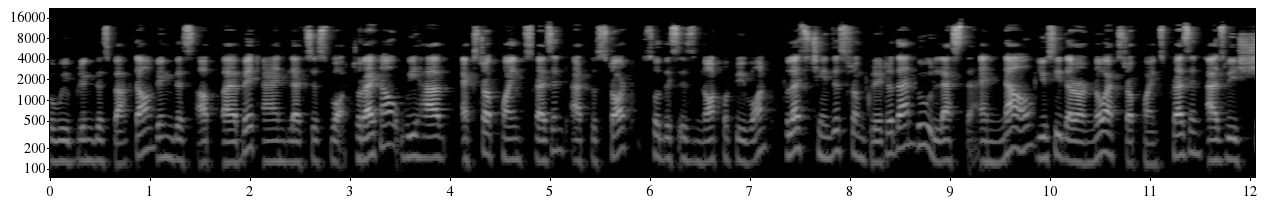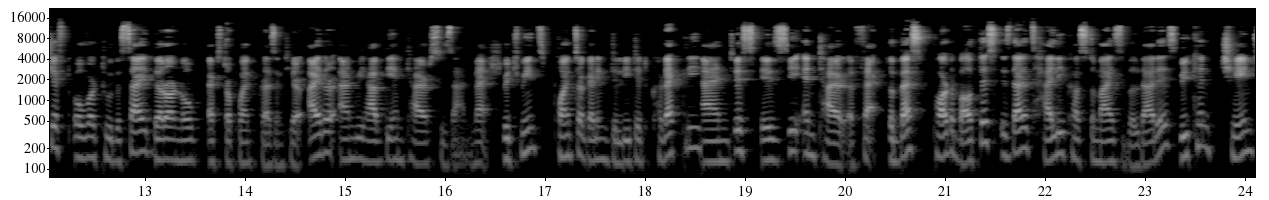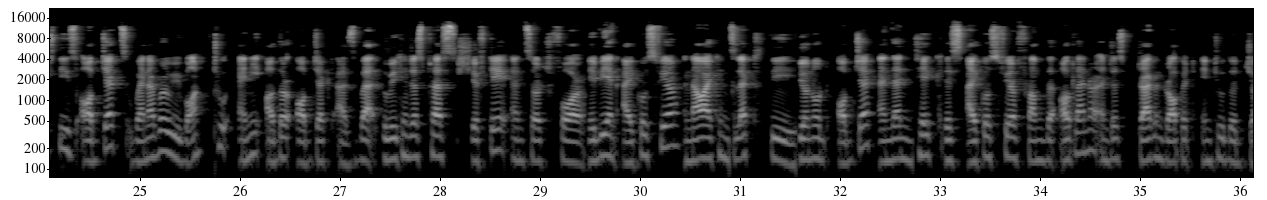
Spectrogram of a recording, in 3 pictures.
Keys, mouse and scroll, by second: 1.4 click, 2.3 click, 3.8 middle click, 4.4-4.7 shift+middle drag, 4.7-5.2 scroll up 1, 5.2 scroll up 1, 5.3-6.7 shift+middle drag, 7.3-9.2 scroll up 6, 7.5 middle click, 8.2 middle click, 8.6-9.2 drag, 9.2-9.7 scroll down 2, 9.8 middle drag, 11.6-14.3 drag, 15.0-16.2 middle drag, 16.5-19.5 drag, 19.9 space, 20.4 click, 20.8 space, 24.6 space, 25.9 space, 26.4-26.8 scroll down 3, 26.9-27.5 shift+middle drag, 28.2 shift+a, 30.4 middle click, 30.4-30.8 scroll down 2, 30.8 click, 32.4 click, 34.2 click.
